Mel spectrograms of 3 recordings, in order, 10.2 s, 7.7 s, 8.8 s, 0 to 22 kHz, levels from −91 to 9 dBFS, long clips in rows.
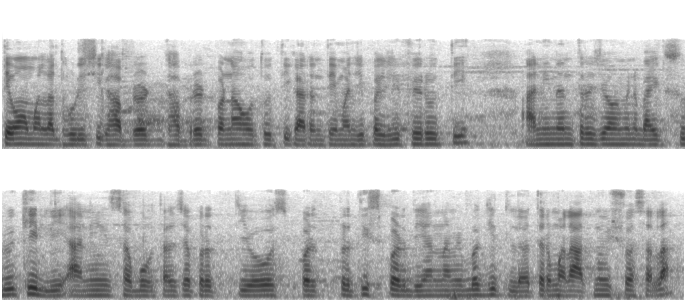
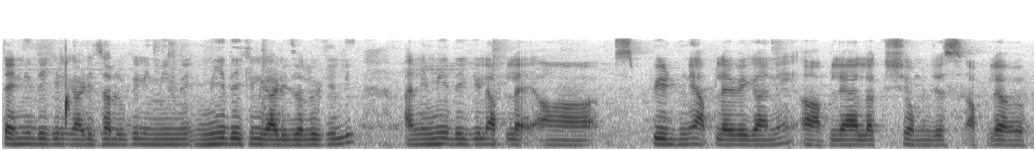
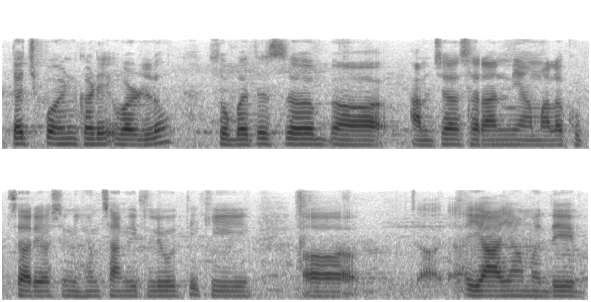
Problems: constant background noise, continuous background conversations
